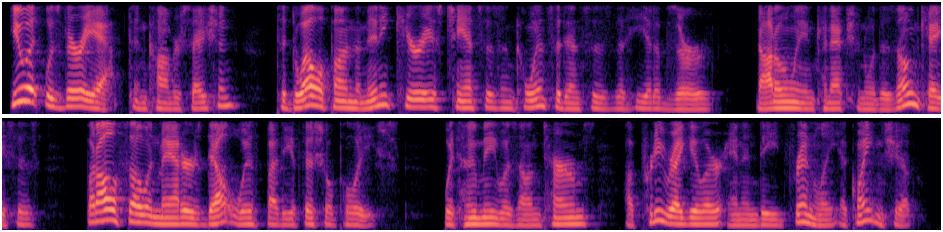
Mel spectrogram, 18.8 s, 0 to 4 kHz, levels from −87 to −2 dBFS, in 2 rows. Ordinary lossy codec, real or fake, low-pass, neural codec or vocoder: AAC, 32 kbps; real; 3.6 kHz; none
